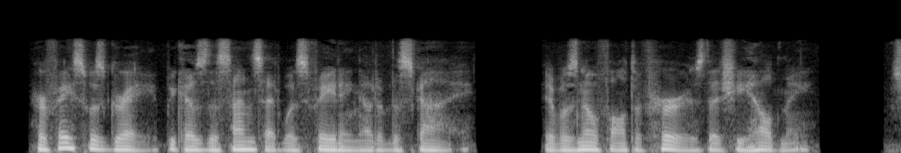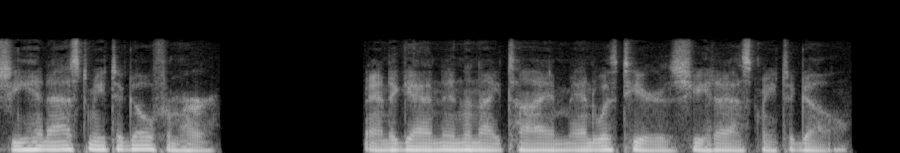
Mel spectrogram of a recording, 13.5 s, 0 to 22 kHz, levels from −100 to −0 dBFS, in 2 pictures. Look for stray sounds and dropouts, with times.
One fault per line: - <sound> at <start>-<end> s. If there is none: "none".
none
